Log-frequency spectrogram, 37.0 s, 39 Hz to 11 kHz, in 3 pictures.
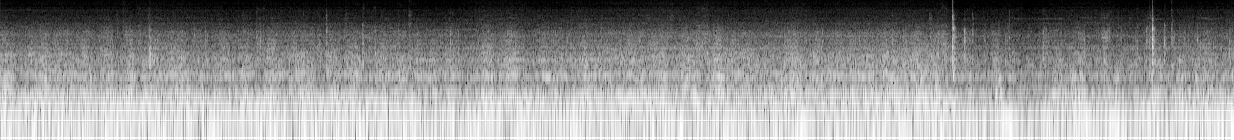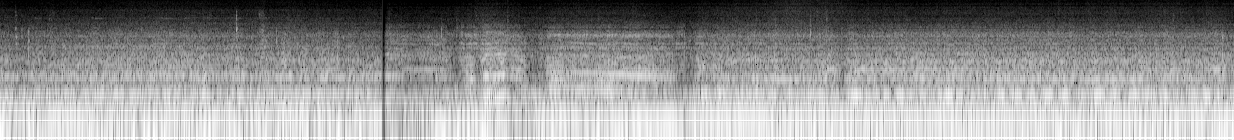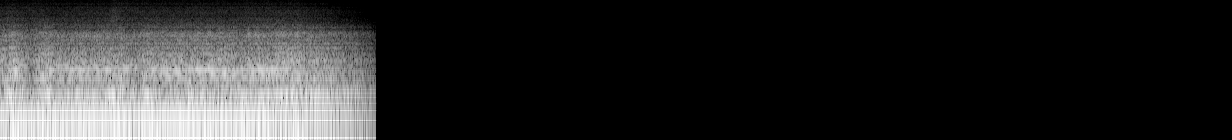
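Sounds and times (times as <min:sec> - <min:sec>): off-road vehicle engine running: 0:00.0 - 0:28.5.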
